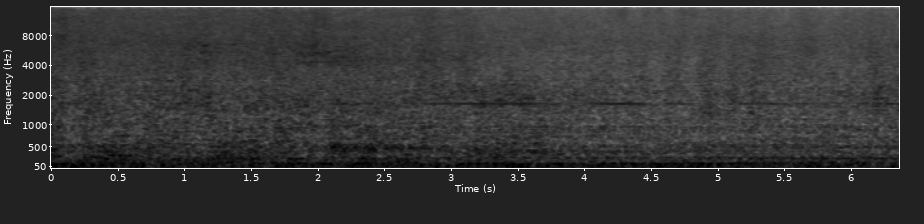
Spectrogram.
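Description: Wind buffeting the microphone: a steady rushing noise with a fluttering low rumble.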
